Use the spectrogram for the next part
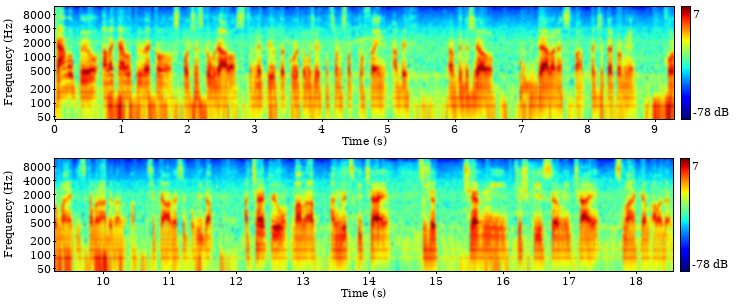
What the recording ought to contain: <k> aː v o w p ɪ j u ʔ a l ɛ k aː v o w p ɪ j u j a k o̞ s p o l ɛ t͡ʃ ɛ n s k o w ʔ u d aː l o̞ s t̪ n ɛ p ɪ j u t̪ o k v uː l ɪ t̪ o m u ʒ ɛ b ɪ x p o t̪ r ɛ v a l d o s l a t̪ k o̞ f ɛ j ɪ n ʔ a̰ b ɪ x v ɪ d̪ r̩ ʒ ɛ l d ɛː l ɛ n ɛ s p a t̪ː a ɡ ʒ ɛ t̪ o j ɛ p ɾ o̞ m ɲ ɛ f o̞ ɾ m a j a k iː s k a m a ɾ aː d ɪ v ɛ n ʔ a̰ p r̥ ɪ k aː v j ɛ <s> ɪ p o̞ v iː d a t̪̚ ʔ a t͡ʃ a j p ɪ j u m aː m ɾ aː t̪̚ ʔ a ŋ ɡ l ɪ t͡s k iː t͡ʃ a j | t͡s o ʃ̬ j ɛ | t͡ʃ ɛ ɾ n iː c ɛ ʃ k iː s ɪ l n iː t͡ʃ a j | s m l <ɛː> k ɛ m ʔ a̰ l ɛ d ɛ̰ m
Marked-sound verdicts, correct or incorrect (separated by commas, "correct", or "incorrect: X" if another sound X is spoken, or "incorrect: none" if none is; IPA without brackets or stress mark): correct, correct, correct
